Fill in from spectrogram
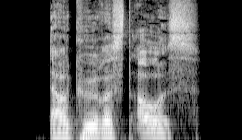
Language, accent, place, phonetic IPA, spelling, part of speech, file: German, Germany, Berlin, [ɛɐ̯ˌkøːʁəst ˈaʊ̯s], erkörest aus, verb, De-erkörest aus.ogg
- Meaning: second-person singular subjunctive II of auserkiesen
